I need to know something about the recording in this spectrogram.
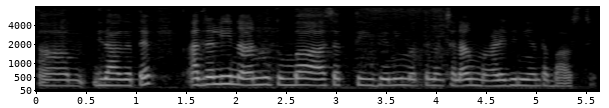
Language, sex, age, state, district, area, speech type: Kannada, female, 18-30, Karnataka, Kolar, rural, spontaneous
